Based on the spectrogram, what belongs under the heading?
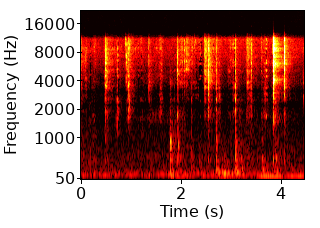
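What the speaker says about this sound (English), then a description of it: "use a spoon and just scrape the edges like that" A spoon scraping thick yogurt from the edges of a container: soft, irregular scrapes and light taps, close and fairly quiet over low background hum.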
